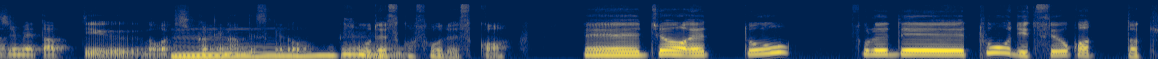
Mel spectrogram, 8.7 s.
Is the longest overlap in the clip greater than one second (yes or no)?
yes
